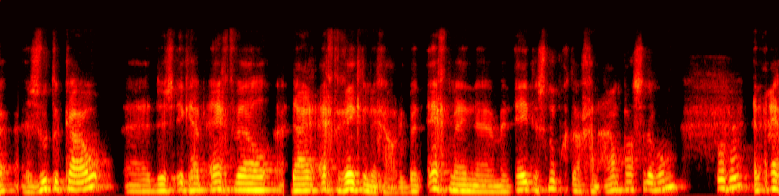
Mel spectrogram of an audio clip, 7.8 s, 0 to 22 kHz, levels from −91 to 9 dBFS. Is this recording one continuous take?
yes; 0 cuts

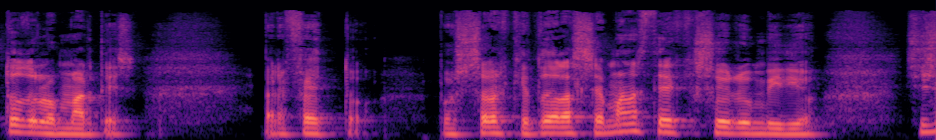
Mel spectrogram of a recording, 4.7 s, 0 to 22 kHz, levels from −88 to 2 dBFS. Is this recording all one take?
no; 1 cut; at 1.3 s

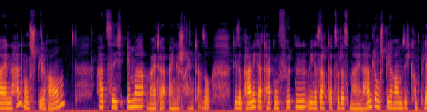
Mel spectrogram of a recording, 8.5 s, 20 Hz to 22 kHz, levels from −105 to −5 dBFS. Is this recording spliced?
yes; 2 cuts; at 4.0 s, 7.0 s

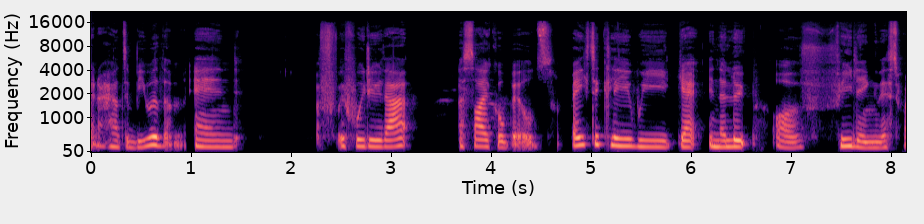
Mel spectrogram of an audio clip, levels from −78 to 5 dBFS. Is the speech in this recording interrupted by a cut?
yes; 2 cuts; at 0.9 s, 4.7 s

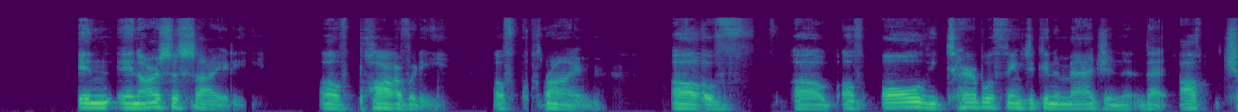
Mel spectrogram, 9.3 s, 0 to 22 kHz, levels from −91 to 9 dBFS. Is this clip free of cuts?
yes; 0 cuts

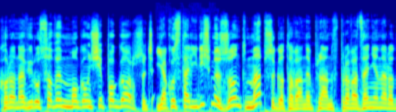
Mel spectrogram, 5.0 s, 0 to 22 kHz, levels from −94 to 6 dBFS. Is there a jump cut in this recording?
yes; 1 cut; at 1.9 s

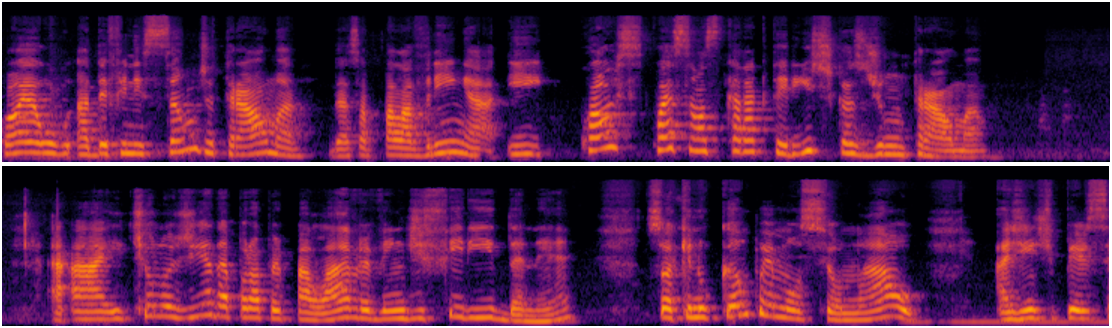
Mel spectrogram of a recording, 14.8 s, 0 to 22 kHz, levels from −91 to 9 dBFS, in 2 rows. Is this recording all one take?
yes; 0 cuts

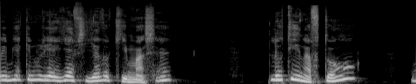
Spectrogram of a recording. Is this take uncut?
yes; 0 cuts

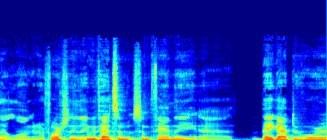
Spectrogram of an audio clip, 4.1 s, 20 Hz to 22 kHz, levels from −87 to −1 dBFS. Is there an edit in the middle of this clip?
yes; 1 cut; at 1.1 s

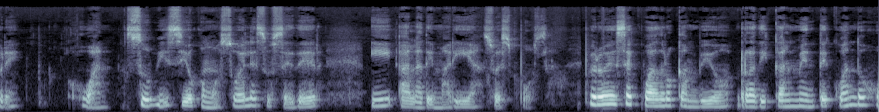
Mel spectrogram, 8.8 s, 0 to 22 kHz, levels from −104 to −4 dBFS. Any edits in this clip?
yes; 2 cuts; at 1.2 s, 3.6 s

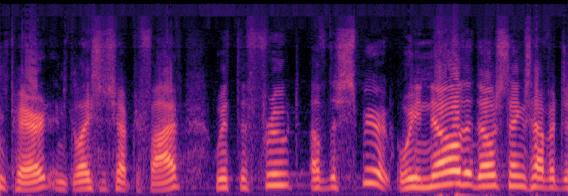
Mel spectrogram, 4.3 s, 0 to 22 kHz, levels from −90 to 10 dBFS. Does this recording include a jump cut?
yes; 1 cut; at 2.9 s

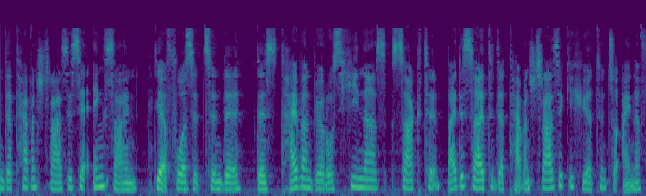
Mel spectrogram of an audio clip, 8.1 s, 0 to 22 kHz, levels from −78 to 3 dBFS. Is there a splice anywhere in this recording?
yes; 1 cut; at 1.9 s

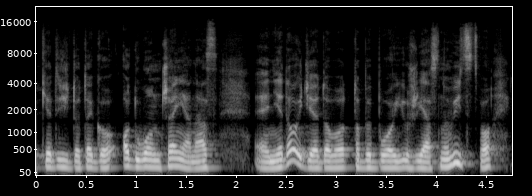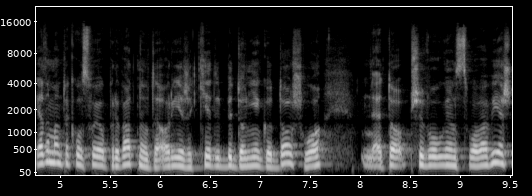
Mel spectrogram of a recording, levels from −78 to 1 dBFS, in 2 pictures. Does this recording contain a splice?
no; 0 cuts

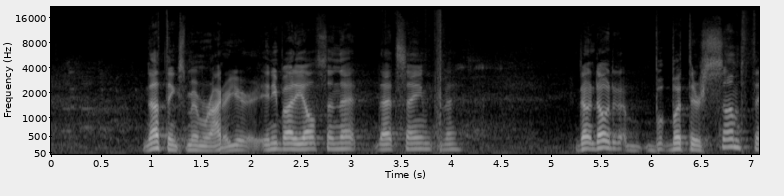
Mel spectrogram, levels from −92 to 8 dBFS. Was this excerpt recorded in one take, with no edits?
no; 1 cut; at 1.7 s

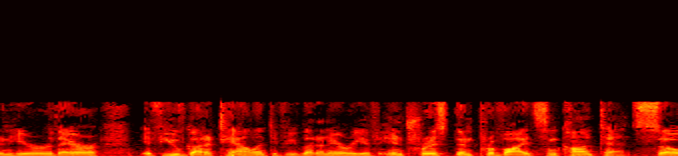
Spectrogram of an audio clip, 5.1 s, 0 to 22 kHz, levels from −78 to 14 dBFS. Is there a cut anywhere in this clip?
yes; 2 cuts; at 1.0 s, 3.3 s

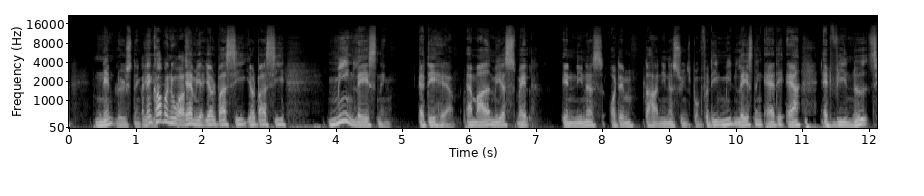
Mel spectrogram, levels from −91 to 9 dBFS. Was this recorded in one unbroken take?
no; 1 cut; at 1.1 s

